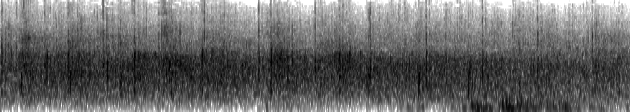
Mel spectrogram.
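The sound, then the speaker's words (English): An audience applauds for the band that leads them in worship, a steady, dense wash of many hands clapping at once that holds evenly for about three seconds without pausing or swelling. “they don't do it for us to clap for them”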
